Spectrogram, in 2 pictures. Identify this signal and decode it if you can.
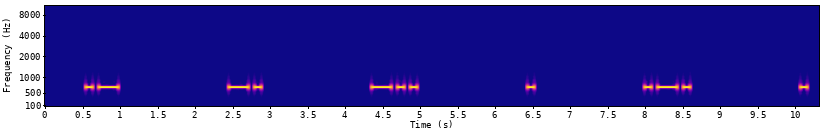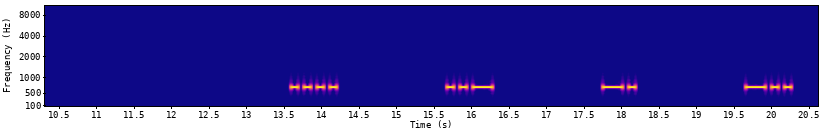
Morse code, heard as a keyed tone, about 14 wpm, spaced as for 5 wpm, 700 Hz. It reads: ANDERE HUND
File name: Morsekurs / Witze / Witz 18. Dezember 2018, 25 F70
